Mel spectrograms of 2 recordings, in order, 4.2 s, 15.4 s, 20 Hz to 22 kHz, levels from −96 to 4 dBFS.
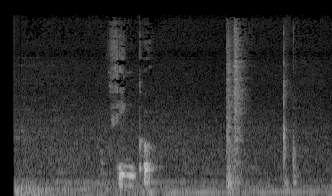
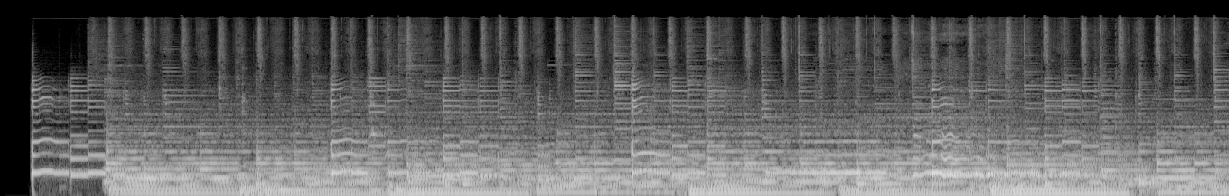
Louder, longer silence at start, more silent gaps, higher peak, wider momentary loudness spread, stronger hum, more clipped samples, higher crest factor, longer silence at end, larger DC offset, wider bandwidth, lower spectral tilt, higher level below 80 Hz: second, -34 LUFS vs -18 LUFS; second, 0.15 s vs 0.4 s; neither; second, -12 dBFS vs 0 dBFS; first, 18 LU vs 5 LU; neither; neither; first, 24 dB vs 16 dB; about the same, 0 s vs 0 s; neither; about the same, 16.5 kHz vs 16.5 kHz; second, -4.5 dB/octave vs -6.5 dB/octave; second, -48 dBFS vs -24 dBFS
